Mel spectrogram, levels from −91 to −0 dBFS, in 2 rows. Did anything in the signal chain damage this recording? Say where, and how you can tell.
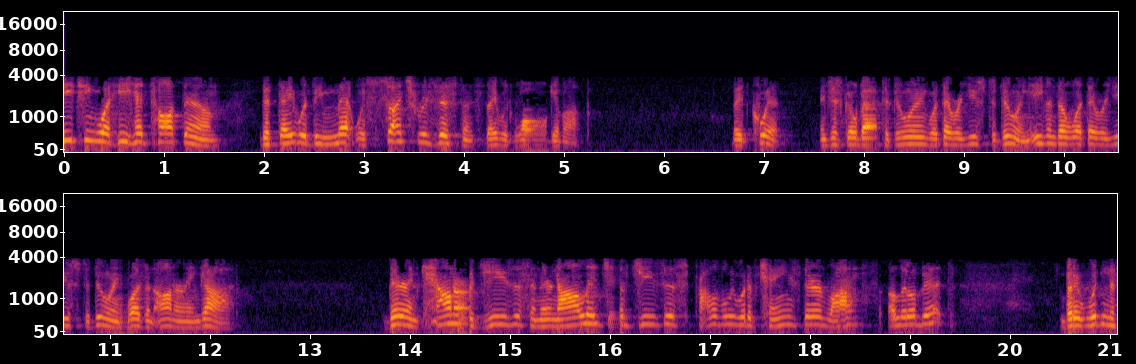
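Yes. The codec stage damaged it throughout. The speech carries the buzzy, gravelly roughness of the GSM full-rate codec, and nothing is heard above about 3.4 kHz or below about 200 Hz. That roughness comes from a vocal-tract model fed by a sparse, regularly spaced pulse train. Fine detail in the excitation is discarded, so the voice sounds coarse and thin. The damage is plainly audible, which fits a 13 kbps mobile call.

The network stage also dropped GSM frames at six points. At 4.6 s, about 220 ms is lost. At 8.02 s, between "quit and just go" and "to doing what they", 100 ms goes. At 11.1 s, after "they were used to", 80 ms is lost. Then 120 ms goes at 14.48 s, and 100 ms at 16.0 s after "and their knowledge". At 18.28 s the losses are scattered over about 240 ms. Each gap holds a rough, metallic ring. The decoder repeats the last good frame at a falling level.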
